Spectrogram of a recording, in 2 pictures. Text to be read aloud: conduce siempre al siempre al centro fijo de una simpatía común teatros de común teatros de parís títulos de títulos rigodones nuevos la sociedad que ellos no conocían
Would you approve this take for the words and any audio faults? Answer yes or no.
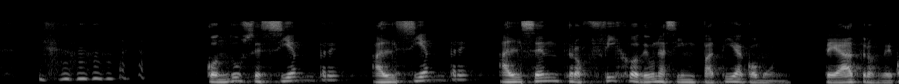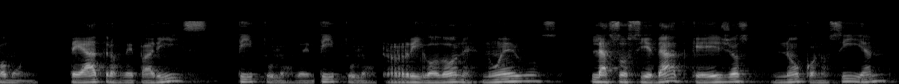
no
